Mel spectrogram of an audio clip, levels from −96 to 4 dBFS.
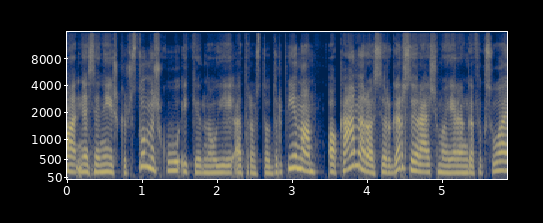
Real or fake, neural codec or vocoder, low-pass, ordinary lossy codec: fake; vocoder, 48 kHz, 128 mel bands, Vocos; 14.4 kHz; Opus, 32 kbps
